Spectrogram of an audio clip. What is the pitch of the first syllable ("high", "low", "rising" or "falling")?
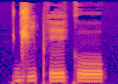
high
